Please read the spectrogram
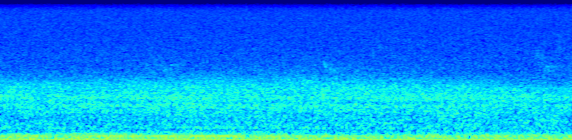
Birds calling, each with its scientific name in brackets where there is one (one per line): Red-eyed Vireo (Vireo olivaceus)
